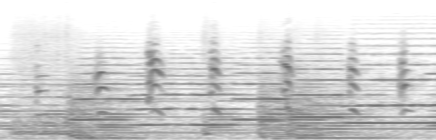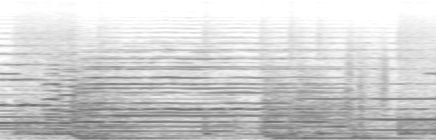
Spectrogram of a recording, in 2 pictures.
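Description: Milou, Tintin's small dog, gives a quick series of high, sharp yaps as he walks on the Moon in a dramatization of Hergé's On a marché sur la Lune, over sustained orchestral music, then falls quiet while the music carries on.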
